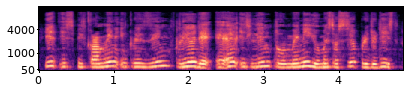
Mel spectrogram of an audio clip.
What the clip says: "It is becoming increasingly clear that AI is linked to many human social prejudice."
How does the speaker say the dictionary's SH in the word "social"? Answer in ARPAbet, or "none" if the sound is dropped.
S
